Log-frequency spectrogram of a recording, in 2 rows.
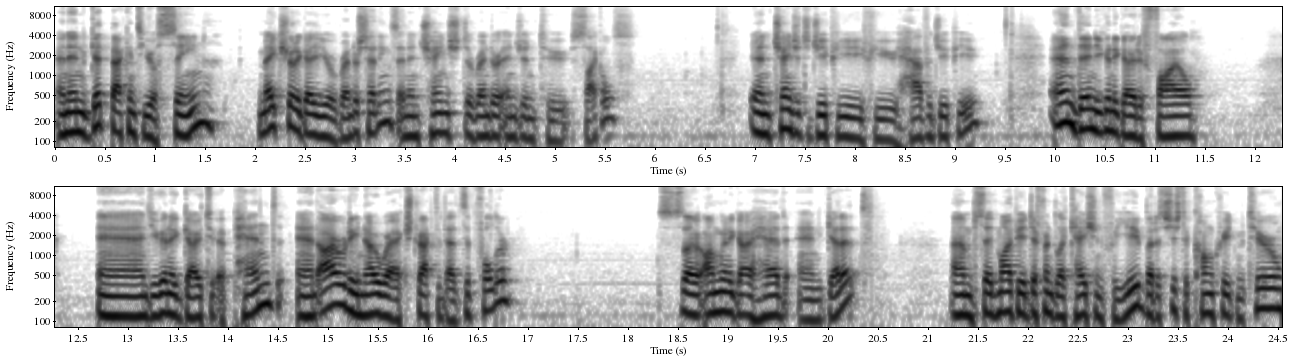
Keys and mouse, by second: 2.7 click, 4.2-5.1 drag, 6.0-7.5 drag, 10.7-14.1 drag.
